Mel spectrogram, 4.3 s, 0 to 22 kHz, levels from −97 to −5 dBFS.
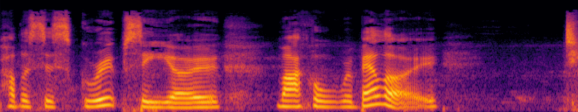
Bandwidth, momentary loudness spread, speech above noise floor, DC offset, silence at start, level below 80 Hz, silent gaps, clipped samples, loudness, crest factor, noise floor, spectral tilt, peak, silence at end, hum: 15 kHz; 12 LU; 34 dB; under 0.1%; 0 s; -52 dBFS; none; under 0.1%; -19 LUFS; 18 dB; -54 dBFS; -4 dB/octave; -4 dBFS; 0 s; none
